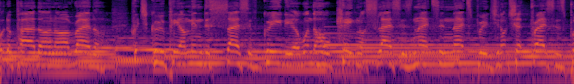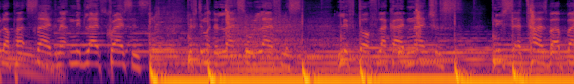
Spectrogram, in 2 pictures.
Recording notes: was live from the arcade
